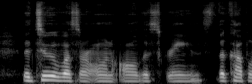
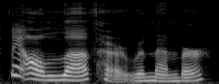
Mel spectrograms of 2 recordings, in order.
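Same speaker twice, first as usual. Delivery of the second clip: higher, slow catty sneer; shrill-voiced girl; 4 semitones higher, slower than usual. District four girl gossiping in the elevator, lightly shrill. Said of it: "She's got a shrill voice".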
